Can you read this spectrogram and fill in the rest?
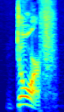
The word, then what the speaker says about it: Dorff: Stephen Dork, oh, I'm sorry, I mispronounced that, Dorf.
